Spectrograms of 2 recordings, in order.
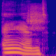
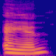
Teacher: I am going to drop the D because that is not how I say it to my friends · Shown in: second take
